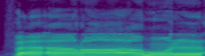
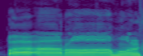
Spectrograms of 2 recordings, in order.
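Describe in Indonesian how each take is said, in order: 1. Kata ini dimulai dengan bunyi F. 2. Kata ini dimulai dengan bunyi P. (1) "tapi harus fa" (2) "tidak ada huruf pa. Jadi jangan fa'arahul"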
